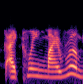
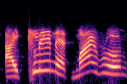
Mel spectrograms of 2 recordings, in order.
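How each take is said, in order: First: The ending blends in without an extra syllable. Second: The ending is said as a separate syllable. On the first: The speaker calls it right. "it's very difficult to notice any difference" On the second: The speaker calls it wrong. "now you're listening, right? So that is something that we shouldn't say"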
